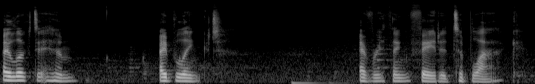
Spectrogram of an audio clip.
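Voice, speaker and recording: A woman with a low, darkish voice reads slowly and keeps her intonation fairly even. She hosts a video game reading channel and speaks to her listeners in an ASMR style, mixing narrated reading with casual updates for viewers.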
